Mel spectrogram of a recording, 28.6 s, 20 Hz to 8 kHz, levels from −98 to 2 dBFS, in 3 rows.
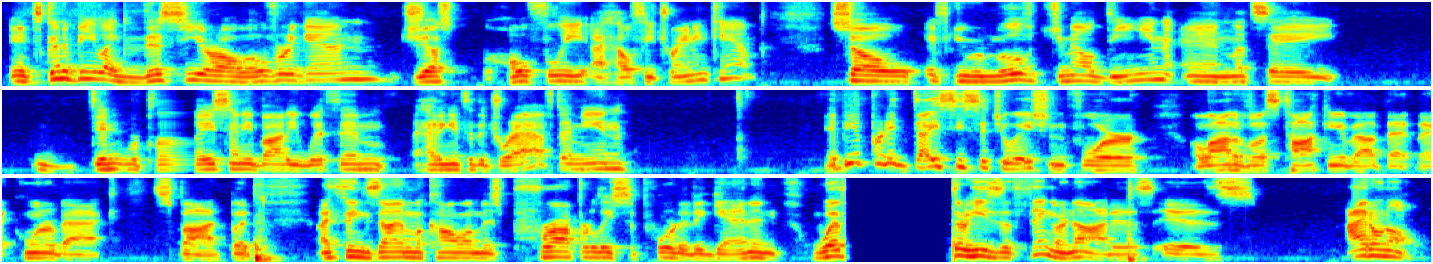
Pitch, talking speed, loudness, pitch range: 140 Hz, 155 wpm, -17 LUFS, 125-150 Hz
